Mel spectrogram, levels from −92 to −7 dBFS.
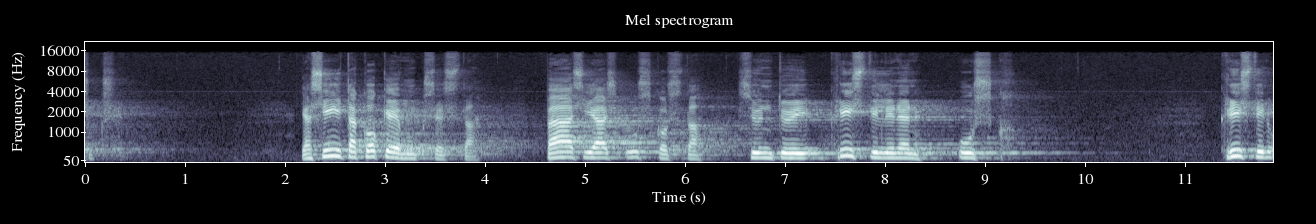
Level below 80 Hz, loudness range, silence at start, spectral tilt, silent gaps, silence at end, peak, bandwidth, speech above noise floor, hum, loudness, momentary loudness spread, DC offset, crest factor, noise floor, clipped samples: -64 dBFS; 5 LU; 0 s; -5 dB/octave; none; 0 s; 0 dBFS; 16 kHz; 40 dB; none; -16 LUFS; 17 LU; under 0.1%; 18 dB; -55 dBFS; under 0.1%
